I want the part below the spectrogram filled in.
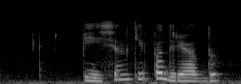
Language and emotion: Russian, positive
